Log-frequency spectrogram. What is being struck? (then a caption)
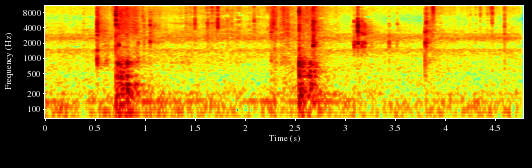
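Solid bar of soap shaved with a blade. An oval, palm-sized solid white Balea soap bar with a purple polka-dot coating is held in the hand and shaved with a utility knife blade. Short, crisp scraping and crackling cuts come at irregular intervals, each a bright, dry shave that stops quickly over a quiet background.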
